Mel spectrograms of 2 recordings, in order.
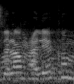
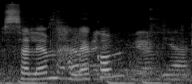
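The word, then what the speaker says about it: Salam alaikum: powerful safe so how do you say hello in Arabic what it's Salam alikoum and muhabba Sahel Salam alekum and muhabba Marhaba gotta practice bye guys so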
